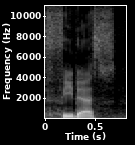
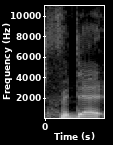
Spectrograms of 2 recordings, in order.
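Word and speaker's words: Fidesz: see i spoke and i always mispronounced the name of this party is it fides in hungary it's hungarians are like it's fidet and i'm like that's what i said but i can't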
